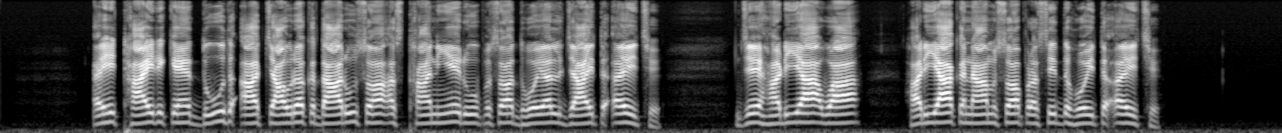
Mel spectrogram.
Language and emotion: Maithili, neutral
